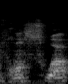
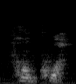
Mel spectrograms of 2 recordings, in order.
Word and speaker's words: François: Parce qu'on veut que ce soit comme François aussi. Comme c'est devant un O, on met une cédille, autrement ça serait Francois.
